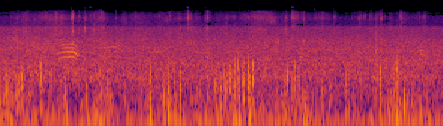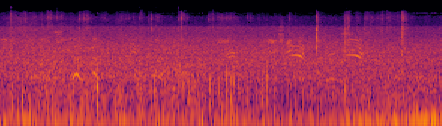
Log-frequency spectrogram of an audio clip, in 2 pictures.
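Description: Distant players call out to each other during a football match.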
